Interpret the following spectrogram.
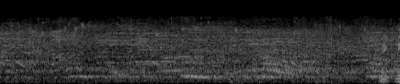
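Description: Arena sound of a college basketball game in play: a steady crowd murmur with a basketball bouncing on the court.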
